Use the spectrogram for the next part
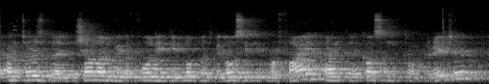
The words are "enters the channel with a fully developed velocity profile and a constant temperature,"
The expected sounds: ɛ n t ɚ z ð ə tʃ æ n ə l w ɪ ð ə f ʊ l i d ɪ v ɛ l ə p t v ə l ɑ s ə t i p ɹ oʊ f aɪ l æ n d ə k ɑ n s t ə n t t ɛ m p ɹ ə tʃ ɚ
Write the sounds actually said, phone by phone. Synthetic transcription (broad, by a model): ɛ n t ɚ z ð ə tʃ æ l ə n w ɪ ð ə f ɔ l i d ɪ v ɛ l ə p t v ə l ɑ s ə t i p ɹ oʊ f aɪ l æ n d ə k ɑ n s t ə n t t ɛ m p ɹ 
